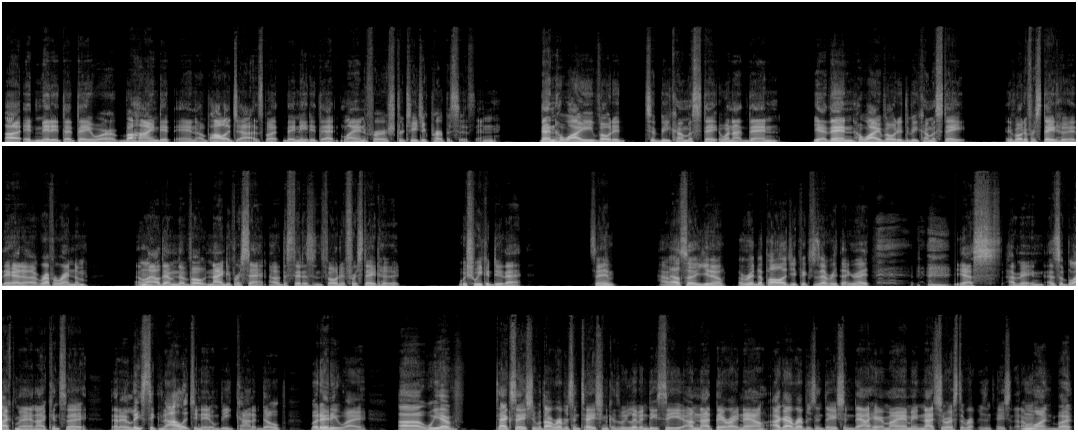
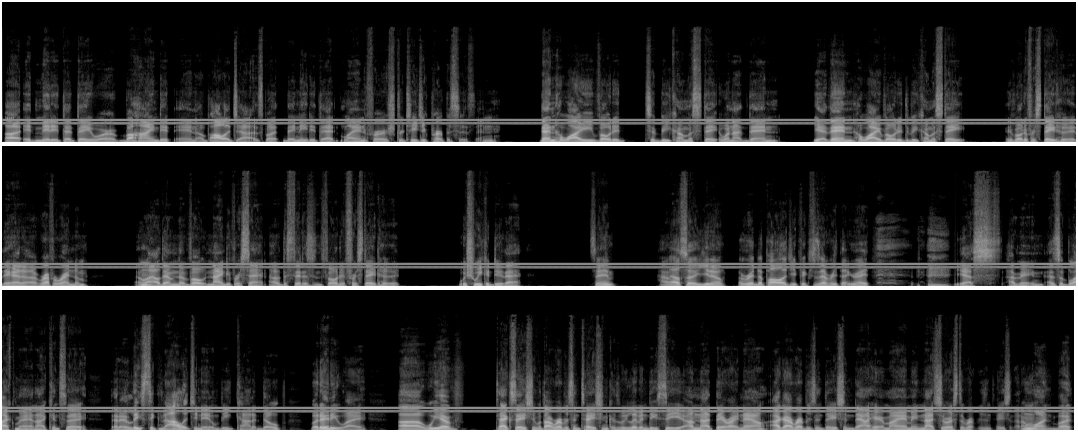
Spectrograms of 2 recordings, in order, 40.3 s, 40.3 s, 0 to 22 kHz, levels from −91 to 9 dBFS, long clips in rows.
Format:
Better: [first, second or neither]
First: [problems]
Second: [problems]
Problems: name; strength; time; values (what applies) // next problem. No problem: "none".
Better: first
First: none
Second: high-pitched whine; loud; throughout; 3.5 kHz, 6 dB below the speech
